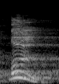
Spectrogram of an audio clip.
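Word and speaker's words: قل: আমার সাথে উচ্চারণ করেন, বলেন না জোরে, কুল। আচ্ছা, এটা হলো বড় কফ, আরেকটা আছে ছোট কাফ। কুল কি? কাফ আর কফ পার্থক্য আছে না?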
